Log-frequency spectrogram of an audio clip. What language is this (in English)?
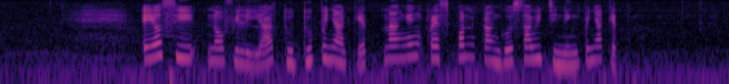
Javanese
